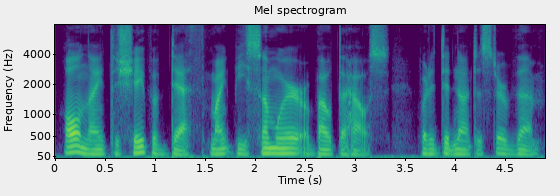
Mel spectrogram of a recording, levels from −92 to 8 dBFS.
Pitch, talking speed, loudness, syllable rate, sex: 105 Hz, 220 wpm, -20 LUFS, 5.6 syllables/s, male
